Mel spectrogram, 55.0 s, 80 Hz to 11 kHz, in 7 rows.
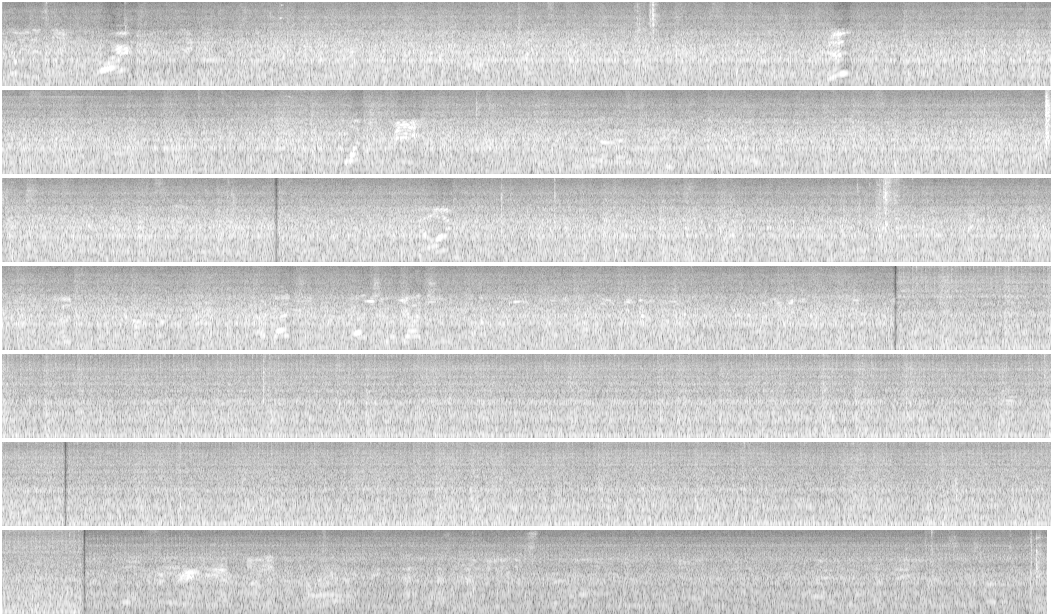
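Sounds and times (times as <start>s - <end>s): indistinct voices: 0.0s - 55.0s
vehicle engines idling: 0.0s - 55.0s
low hum: 17.8s - 48.0s.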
